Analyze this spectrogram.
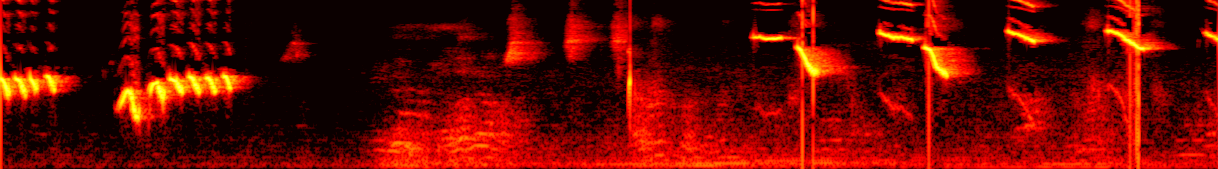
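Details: Relaxed chattering song of a white-rumped shama: an opening burst of rapid rippling trills, a quiet pause with soft rustling, then high, sharp whistles slurring downward in separate notes.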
